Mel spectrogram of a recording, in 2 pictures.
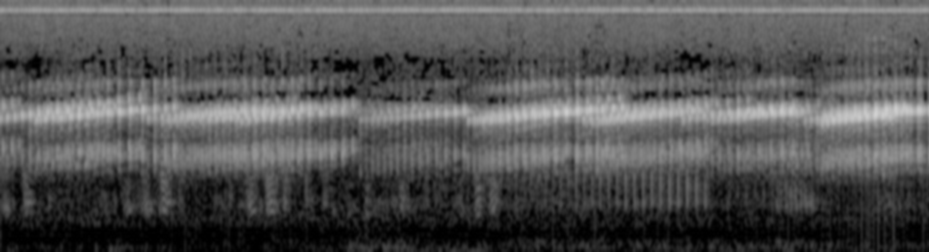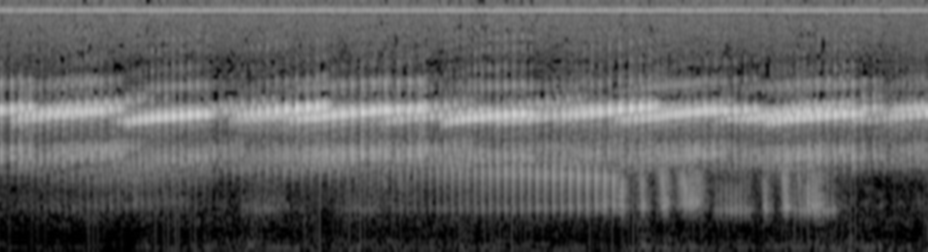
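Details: Frogs singing at dusk in spring among the rolling dunes and small ponds of Nebraska's Sandhills: a dense chorus of overlapping trills, rising slightly and pulsing in waves every two seconds or so, with lower croaks underneath.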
